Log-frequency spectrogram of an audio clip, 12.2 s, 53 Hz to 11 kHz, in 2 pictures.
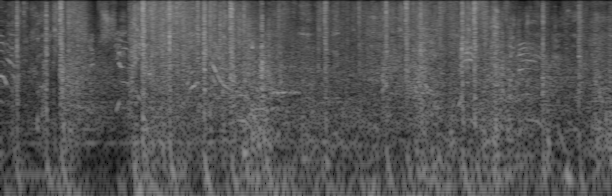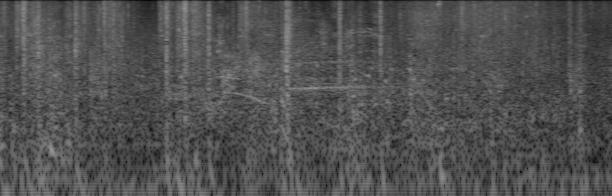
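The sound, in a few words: gunfire in the video game Vampire: The Masquerade Bloodlines 2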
